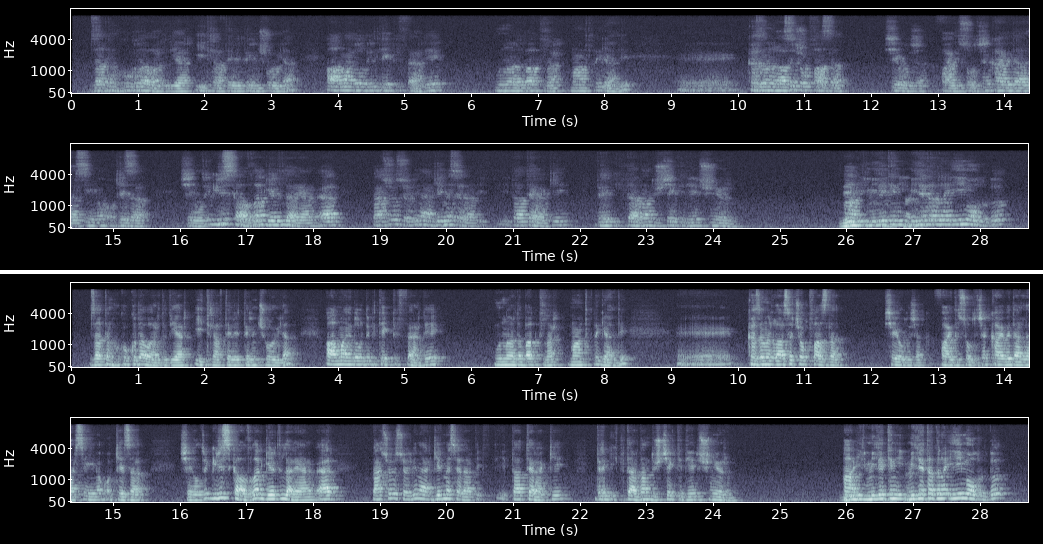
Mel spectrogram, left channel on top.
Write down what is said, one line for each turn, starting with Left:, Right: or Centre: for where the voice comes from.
Right: zaten hukuku da vardı diğer itilaf devletlerin çoğuyla. Almanya'da orada bir teklif verdi. Bunlar da baktılar, mantıklı geldi. Ee, kazanırlarsa çok fazla şey olacak, faydası olacak. Kaybederlerse yine o keza şey olacak. Risk aldılar, girdiler yani. Eğer ben şöyle söyleyeyim, eğer girmeselerdi İt- İttihat Terakki direkt iktidardan düşecekti diye düşünüyorum.
Left: Büyük
Right: Ha, il
Left: ihtimalle
Right: milletin
Left: çıkardı.
Right: millet adına iyi mi olurdu?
